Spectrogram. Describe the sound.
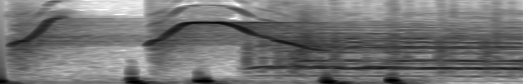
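Someone whistles sliding, swooping notes: a quick rising glide, then a longer one that climbs and falls away, over soft rhythmic low thumps and a faint steady hum.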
